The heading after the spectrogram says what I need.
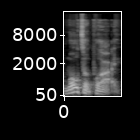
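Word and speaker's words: ÷: Sheeran's second studio album is pronounced Multiply, was released worldwide on the 23rd of June of 2014.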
